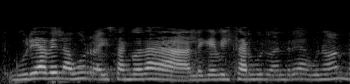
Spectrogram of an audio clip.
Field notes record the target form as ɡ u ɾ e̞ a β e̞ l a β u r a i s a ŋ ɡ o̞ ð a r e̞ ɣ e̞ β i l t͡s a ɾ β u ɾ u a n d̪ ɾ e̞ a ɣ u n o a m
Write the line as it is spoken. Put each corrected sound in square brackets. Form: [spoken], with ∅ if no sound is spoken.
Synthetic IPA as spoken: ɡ u ɾ e̞ a β e̞ l a β u r a i s a ŋ ɡ o̞ ð a [l] e̞ ɣ e̞ β i l t͡s a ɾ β u ɾ u a n d̪ ɾ e̞ a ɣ u n o a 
